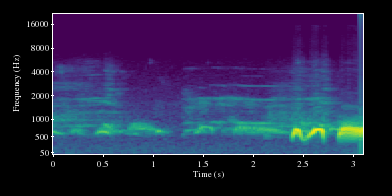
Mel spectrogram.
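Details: Spotted dove calling, male and female, for stimulating training doves: soft murmured coos at first, building to a louder wavering hoot and a strong drawn-out coo at the end.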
